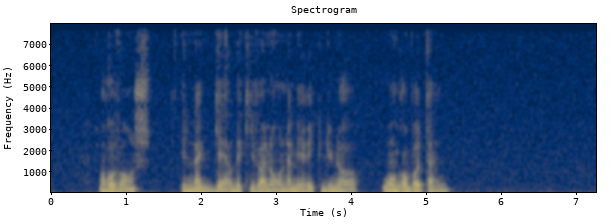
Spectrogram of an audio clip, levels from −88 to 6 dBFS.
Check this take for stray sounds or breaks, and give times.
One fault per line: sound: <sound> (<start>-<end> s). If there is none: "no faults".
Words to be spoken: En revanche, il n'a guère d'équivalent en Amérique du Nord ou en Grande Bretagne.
no faults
